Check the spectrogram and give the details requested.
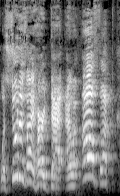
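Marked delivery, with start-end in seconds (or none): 1.6-2.3 high, startled "oh, fuck"; a surprised curse at the bad news; shocked outburst. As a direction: blurt it out in shock. Reacting on hearing the news.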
